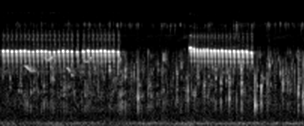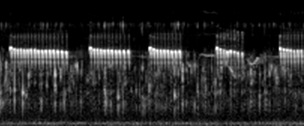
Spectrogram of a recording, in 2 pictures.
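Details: Female bar-winged prinia giving its long ngetir call, used to tutor songbirds: seven high, rapid, rattling trills, each under a second and falling slightly in pitch, separated by short gaps over steady trickling water.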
